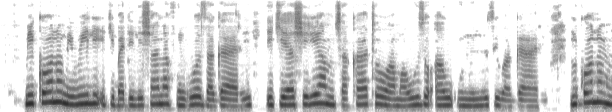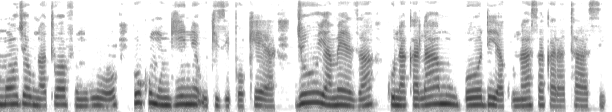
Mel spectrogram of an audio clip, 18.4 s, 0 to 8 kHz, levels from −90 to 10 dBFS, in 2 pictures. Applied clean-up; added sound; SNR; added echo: none; none; none; none.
